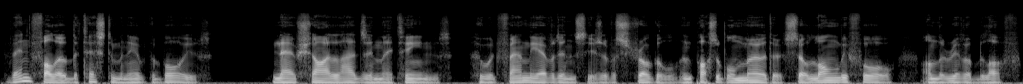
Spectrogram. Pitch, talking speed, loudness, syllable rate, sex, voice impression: 90 Hz, 175 wpm, -21 LUFS, 5.1 syllables/s, male, masculine, adult-like, thick, slightly weak, clear, cool, sincere, calm, reassuring, slightly wild, kind, modest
